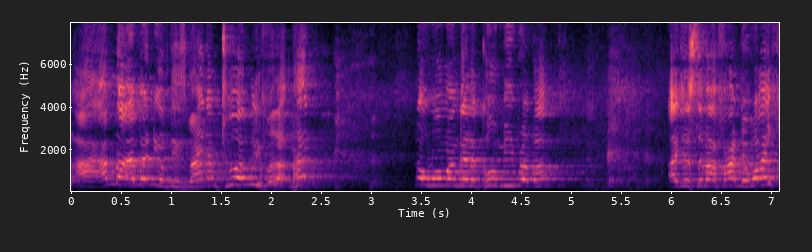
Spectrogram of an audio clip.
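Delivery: laughing self-mockery. Voicing a self-mocking brother.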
